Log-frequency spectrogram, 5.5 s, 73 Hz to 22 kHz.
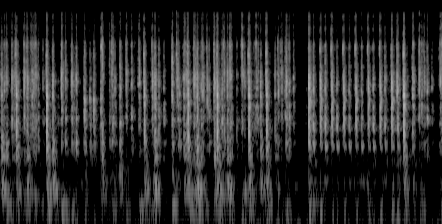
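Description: Fingertips of both hands type fast on the keycaps of a black plastic full-size Razer BlackWidow mechanical keyboard with clicky green switches, RGB backlight and a hollow case, resting on a desk mat. The result is a rapid, dense stream of sharp, bright clicks centered around 2 kHz, each dying away almost instantly, with little low end and a brief pause near 3.8 seconds.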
